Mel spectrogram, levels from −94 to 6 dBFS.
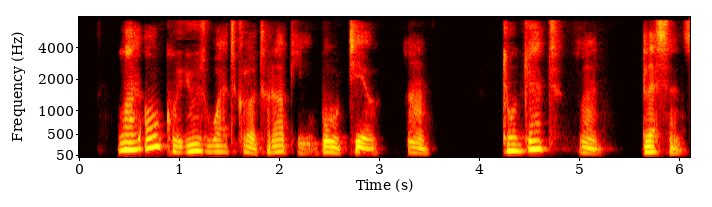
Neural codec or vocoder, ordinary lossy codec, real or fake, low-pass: codec, 16 kHz, 1.1 kbps, Voila-Tokenizer; none; fake; none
